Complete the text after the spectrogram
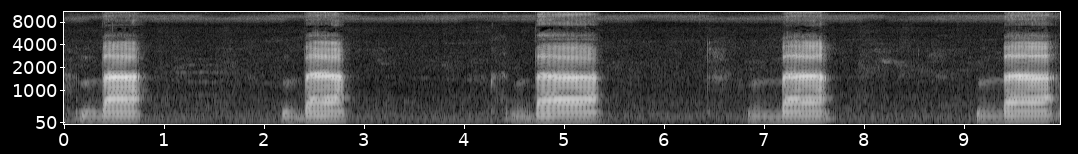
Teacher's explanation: স্বাভাবিকভাবে দুই ঠোট একসাথে একসাথে লেগে থাকবে চিবদা ধরে লাগাইতে হবে না স্বাভাবিকভাবে লাগাবেন লাগানো অবস্থায় তখন মুখ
